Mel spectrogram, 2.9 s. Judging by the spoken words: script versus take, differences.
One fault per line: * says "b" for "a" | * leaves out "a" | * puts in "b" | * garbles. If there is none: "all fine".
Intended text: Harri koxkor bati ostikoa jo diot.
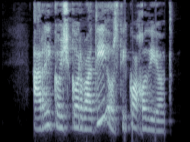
all fine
